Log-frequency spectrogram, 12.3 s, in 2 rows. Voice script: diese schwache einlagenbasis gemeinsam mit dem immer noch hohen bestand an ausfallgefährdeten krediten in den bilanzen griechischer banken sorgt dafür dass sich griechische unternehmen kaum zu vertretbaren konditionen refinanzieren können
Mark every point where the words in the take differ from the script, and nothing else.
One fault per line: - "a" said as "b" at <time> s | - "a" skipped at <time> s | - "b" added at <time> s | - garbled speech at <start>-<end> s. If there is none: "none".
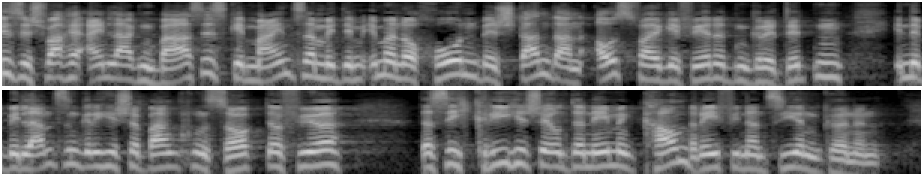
- "zu vertretbaren konditionen" skipped at 10.7 s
